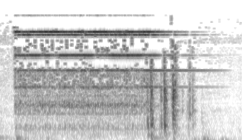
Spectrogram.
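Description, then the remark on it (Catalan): A telephone rings loudly with a continuous metallic bell trill lasting nearly two seconds, ending in a few clattering bursts as the ringing cuts off. “El telèfon.”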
